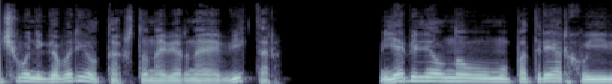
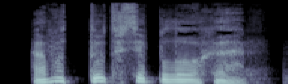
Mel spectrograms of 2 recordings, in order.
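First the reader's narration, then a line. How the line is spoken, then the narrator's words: Sigh. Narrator (Russian): вздохнул я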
